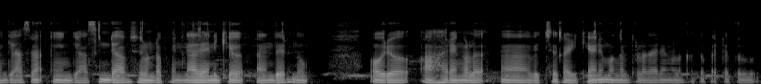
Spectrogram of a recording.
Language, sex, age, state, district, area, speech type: Malayalam, male, 18-30, Kerala, Pathanamthitta, rural, spontaneous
